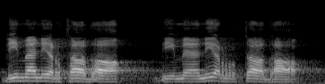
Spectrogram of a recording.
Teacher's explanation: ارتضى الراء مفخمة، لماذا؟ لأن الكسر الذي قبلها عارض، عارض لالتقاء الساكنين، لمن ارتضى كسر النون لالتقاء الساكنين، أي لأجل الراء الساكنة، يعني كسر النون، هذا الكسر عارض ليس بلازم.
